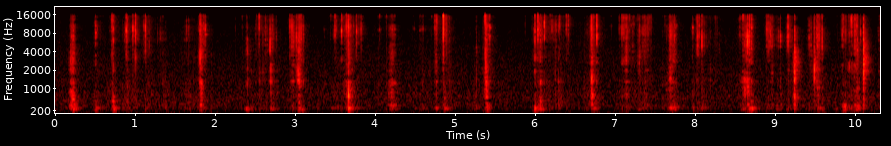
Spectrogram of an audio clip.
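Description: A white plastic fork is pressed into a round mound of red bead slime (floam), packed with plastic beads and flattened on a white table, then scratched across it, leaving grooves. Quick, irregular bursts of crisp, bright crunching and crackling come as the beads pop and grind, each short and dry with almost no low end. Quiet pauses fall between the bursts.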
